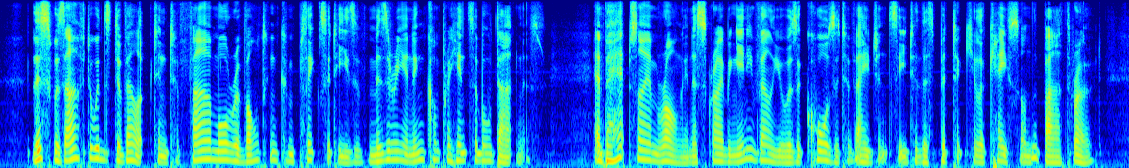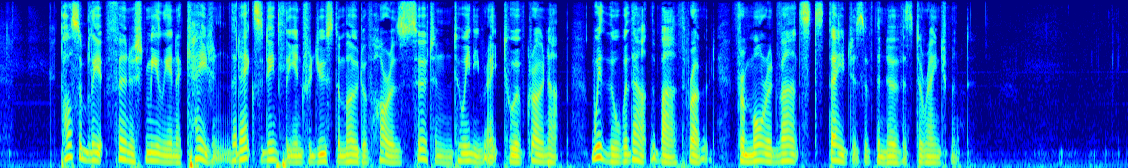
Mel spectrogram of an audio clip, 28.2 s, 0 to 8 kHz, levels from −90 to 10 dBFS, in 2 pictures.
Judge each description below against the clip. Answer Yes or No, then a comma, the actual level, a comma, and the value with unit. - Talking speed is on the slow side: No, average, 150 wpm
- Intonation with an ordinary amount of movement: Yes, average, 4.6 semitones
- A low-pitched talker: Yes, low, 125 Hz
